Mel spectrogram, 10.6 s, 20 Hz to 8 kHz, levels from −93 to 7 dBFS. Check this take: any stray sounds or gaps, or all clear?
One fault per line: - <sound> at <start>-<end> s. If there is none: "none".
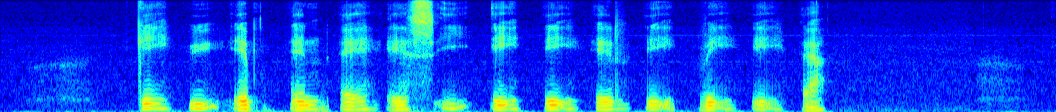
none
